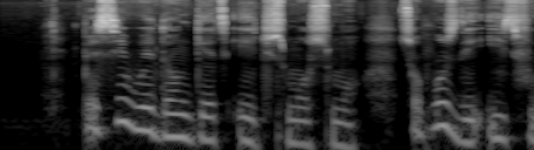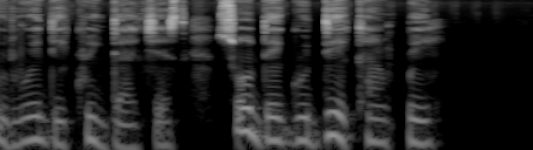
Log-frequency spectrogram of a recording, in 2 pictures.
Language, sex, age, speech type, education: Nigerian Pidgin, female, 30-45, spontaneous, tertiary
